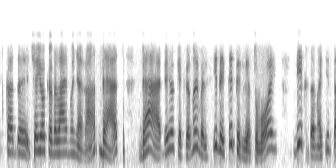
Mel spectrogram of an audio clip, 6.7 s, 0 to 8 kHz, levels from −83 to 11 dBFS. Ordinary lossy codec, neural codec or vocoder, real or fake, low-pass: Opus, 64 kbps; none; real; 7.2 kHz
